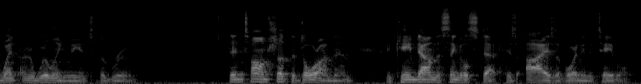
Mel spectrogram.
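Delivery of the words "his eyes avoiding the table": usual speaking voice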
